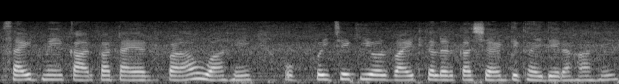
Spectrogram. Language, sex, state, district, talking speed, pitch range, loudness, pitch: Hindi, female, Bihar, Gopalganj, 220 wpm, 200-220 Hz, -16 LUFS, 210 Hz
